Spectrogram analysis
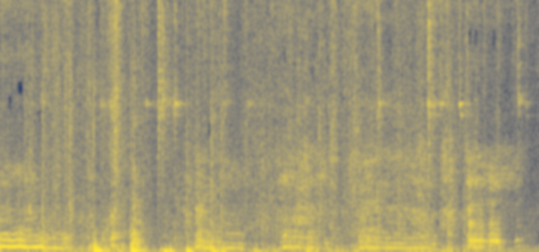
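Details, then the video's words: {'animal': 'dog', 'text': 'German Shepherd mix and Miniature Pinscher fighting over a toy indoors, with continuous low rumbling growls, higher whining snarls and scuffling noise throughout.'} "Dogs fighting over toy"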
